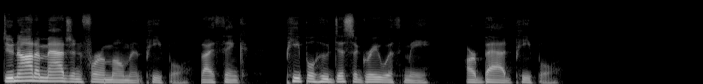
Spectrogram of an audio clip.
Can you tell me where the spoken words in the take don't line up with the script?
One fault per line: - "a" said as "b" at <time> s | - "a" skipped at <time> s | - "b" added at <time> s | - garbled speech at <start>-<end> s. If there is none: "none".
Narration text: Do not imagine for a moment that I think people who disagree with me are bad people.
- "that" said as "people" at 1.4 s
